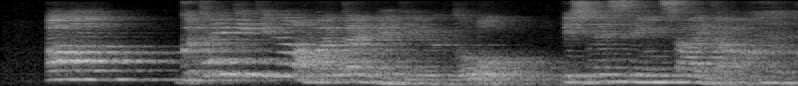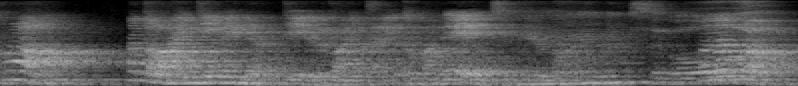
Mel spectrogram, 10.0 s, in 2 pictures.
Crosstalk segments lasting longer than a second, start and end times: none

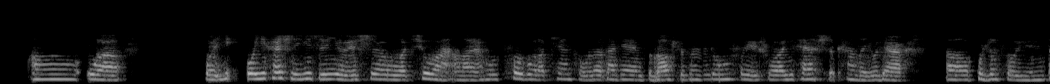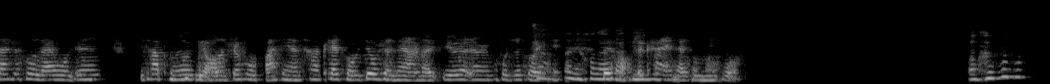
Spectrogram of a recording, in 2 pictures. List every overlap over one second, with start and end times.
15.8-17.7

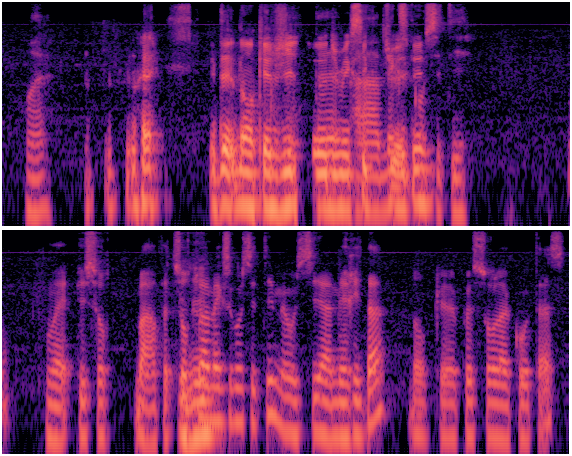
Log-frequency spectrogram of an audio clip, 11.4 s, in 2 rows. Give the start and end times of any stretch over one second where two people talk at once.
2.7-4.3

